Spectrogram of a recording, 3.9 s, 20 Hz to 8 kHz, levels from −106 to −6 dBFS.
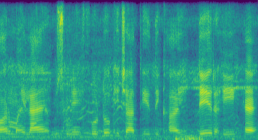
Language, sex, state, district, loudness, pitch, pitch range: Hindi, male, Chhattisgarh, Raipur, -20 LUFS, 125 Hz, 120-130 Hz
